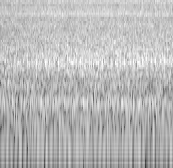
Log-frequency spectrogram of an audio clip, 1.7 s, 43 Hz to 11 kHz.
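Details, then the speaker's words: Half-stripped free BMW E38 750 V12, one battery and heated-cat module disconnected, transmission failsafe warning on, first start: deep even idle with no skips or stumbles, runs smooth without misfire; normal idle. "Okay. Whoa. What the hell? What the hell? And it runs smooth."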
